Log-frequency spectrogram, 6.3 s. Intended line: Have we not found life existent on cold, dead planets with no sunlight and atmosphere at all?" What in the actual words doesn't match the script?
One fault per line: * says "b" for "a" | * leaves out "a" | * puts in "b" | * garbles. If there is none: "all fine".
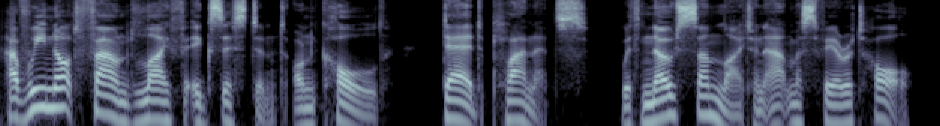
all fine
